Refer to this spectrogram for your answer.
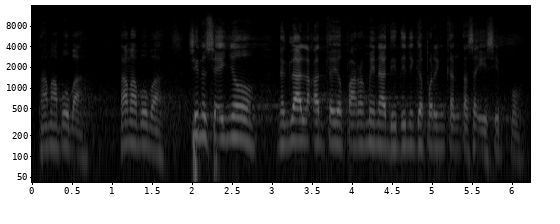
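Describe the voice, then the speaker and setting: A man's voice: fairly high pitch, a little fast, a bit bright, slight background noise. A man with a Filipino accent preaching a sermon in a large convention hall, mixing Tagalog and English and calling for audience responses. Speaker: bishop preaching. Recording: long-echo auditorium.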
